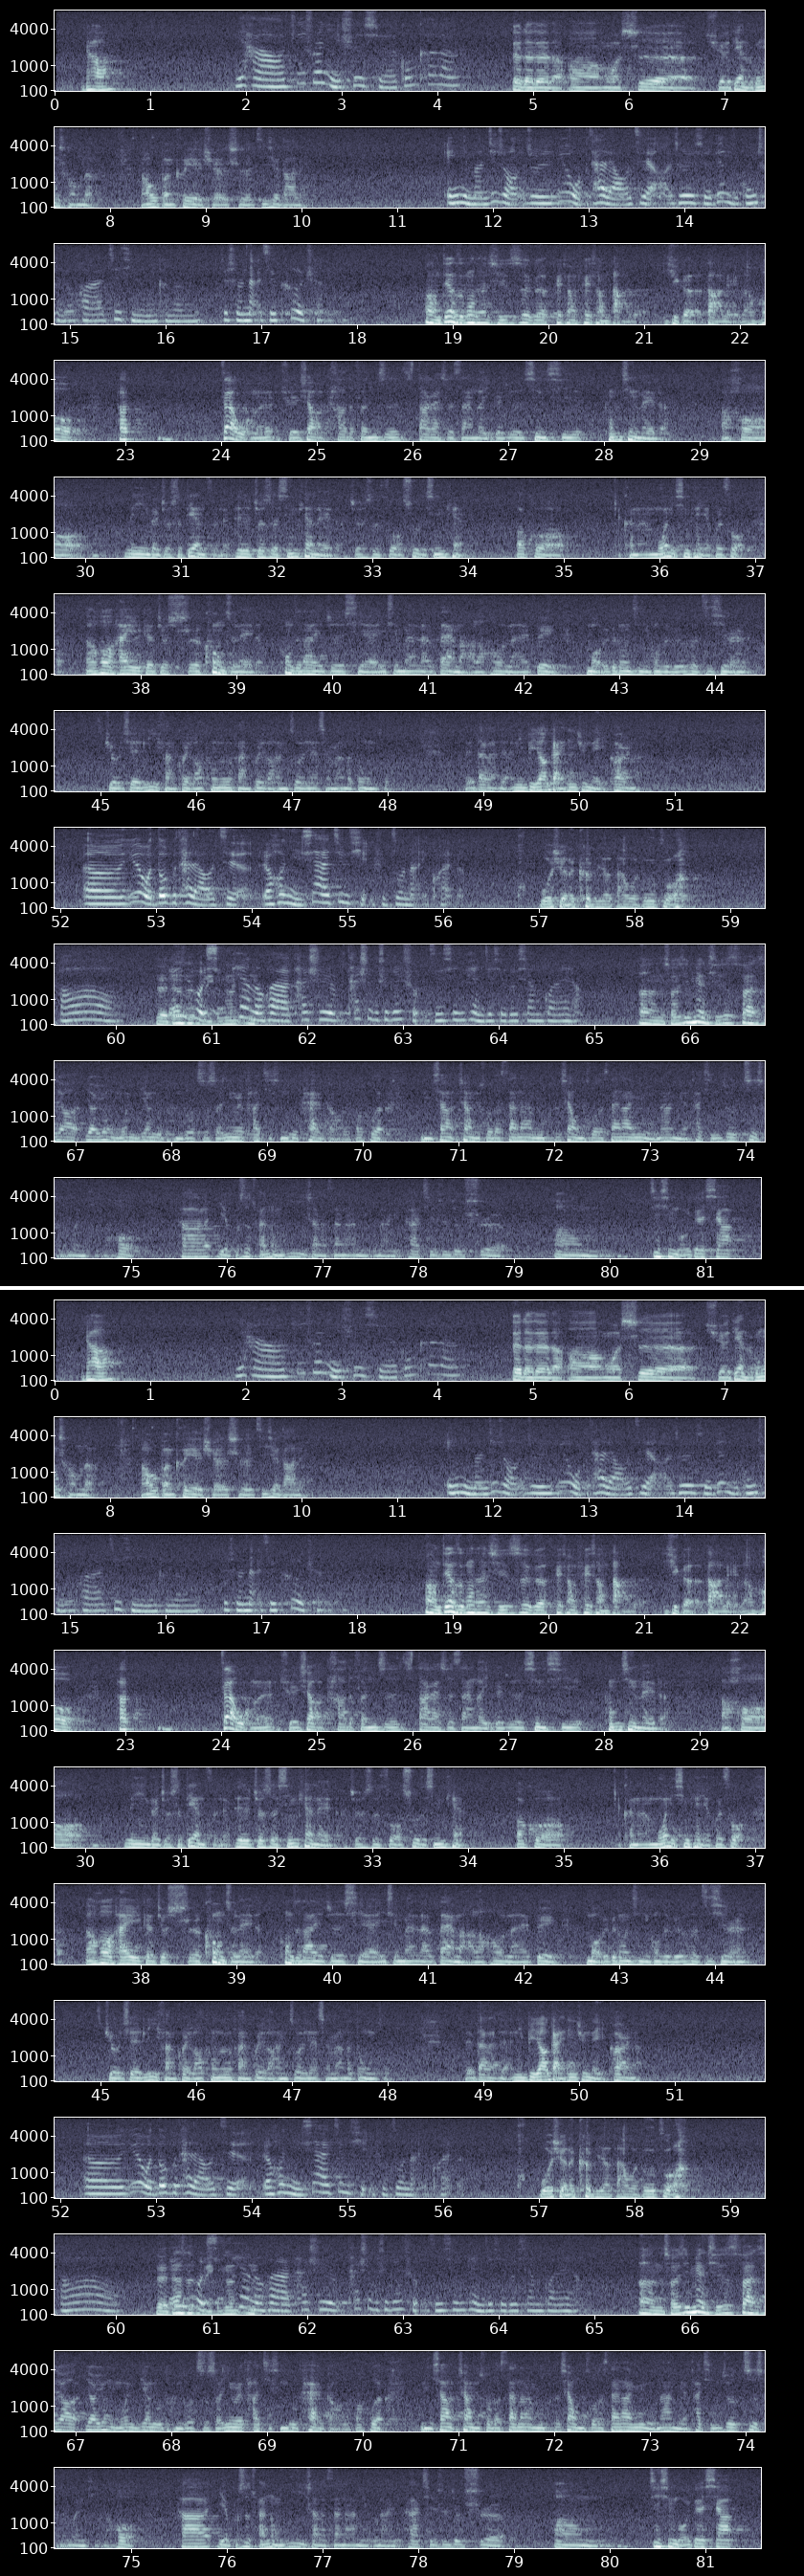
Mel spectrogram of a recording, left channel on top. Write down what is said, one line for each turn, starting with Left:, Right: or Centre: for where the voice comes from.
Right: 你好，
Left: 你好，听说你是学工科的？
Right: 对的对的，嗯，我是学电子工程的，然后本科也学的是机械大类，
Left: 诶，你们这种就是因为我不太了解啊，就是学电子工程的话，具体你们可能就是有哪些课程呢？
Right: 嗯，电子工程其实是个非常非常大的一个大类，然后它在我们学校它的分支大概是三个，一个就是信息通信类的，然后另一个就是电子类，呃，就是芯片类的，就是做数字芯片，包括可能模拟芯片也会做，然后还有一个就是控制类的，控制大类就是写一些 MATLAB 代码，然后来对某一个东西进行控制，比如说机器人具有一些力反馈，然后通过这个反馈，然后你做一些什么样的动作。对，大概是这样。你比较感兴趣哪一块呢？
Left: 呃，因为我都不太了解。然后你现在具体是做哪一块的？
Right: 我选的课比较杂，我都做。
Left: 哦，
Right: <laughs> 对，但是每个嗯
Left: 诶，如果芯片的话，它是它是不是跟手机芯片这些都相关呀？
Right: 嗯，手机芯片其实算是要要用模拟电路的很多知识，因为它集成度太高了。包括你像像你说的三纳米，像我们说的三纳米、五纳米，它其实就是制程的问题。然后它也不是传统意义上的三纳米、五纳米，它其实就是嗯进行某一个加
